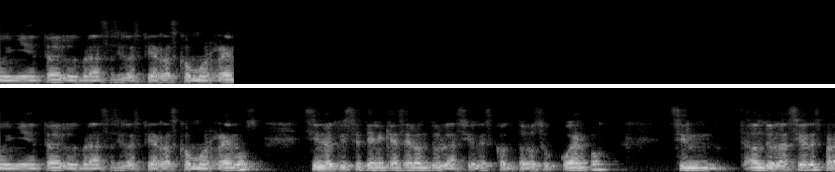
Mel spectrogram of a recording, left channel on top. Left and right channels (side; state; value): left; drops out; at 2.4 s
